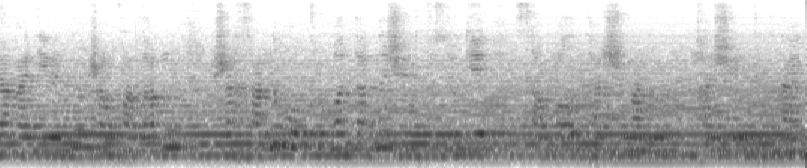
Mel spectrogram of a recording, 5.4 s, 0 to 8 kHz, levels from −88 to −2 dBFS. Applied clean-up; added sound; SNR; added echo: none; Musical instrument; 0 dB; reverberation time 0.6 s.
